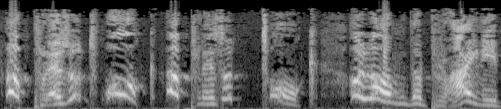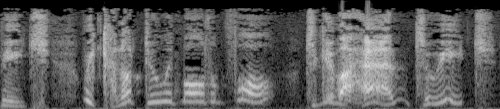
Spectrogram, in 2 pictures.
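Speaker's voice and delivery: high, loud, booming walrus; a pompous walrus declaiming loudly. Acted. Walrus coaxing oysters.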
